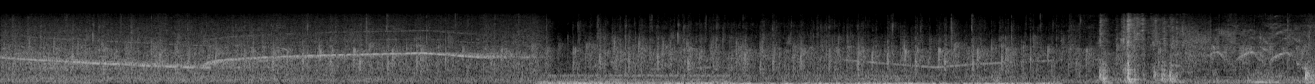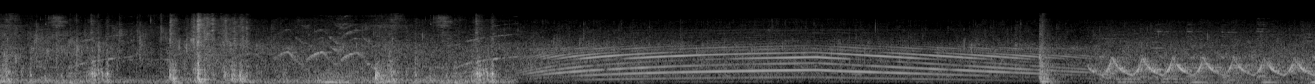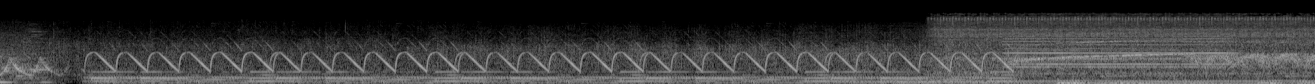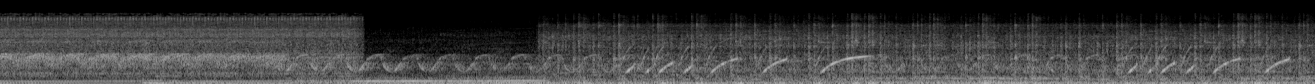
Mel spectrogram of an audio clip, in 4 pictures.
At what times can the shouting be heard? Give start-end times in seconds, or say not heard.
not heard.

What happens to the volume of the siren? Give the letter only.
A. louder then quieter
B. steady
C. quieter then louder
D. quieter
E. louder
B.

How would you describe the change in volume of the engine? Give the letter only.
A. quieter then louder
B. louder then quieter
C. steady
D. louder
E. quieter
C.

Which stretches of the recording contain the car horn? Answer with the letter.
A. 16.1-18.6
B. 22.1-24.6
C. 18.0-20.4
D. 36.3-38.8
D.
